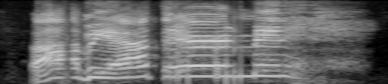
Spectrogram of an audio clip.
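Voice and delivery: put-on Southern woman's voice. Imitating an aunt calling from the kitchen after dinner: imitating a Southern aunt. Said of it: "they're all like".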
